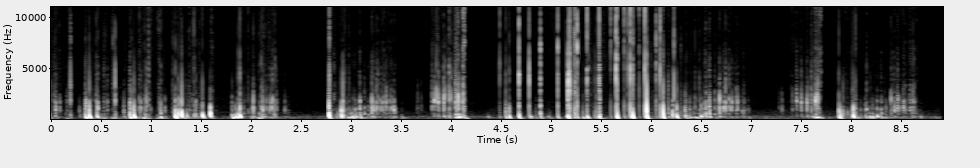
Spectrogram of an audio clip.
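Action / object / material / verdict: tap / silicone phone case on a smartphone / silicone / none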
